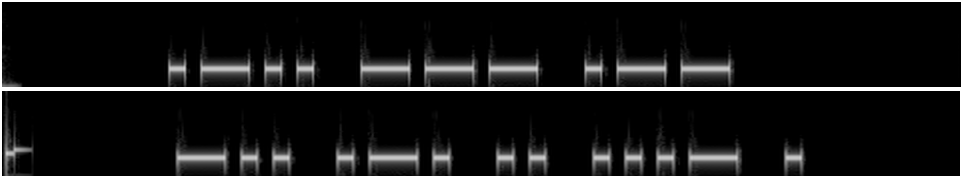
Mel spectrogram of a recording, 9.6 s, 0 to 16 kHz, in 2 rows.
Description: Morse code, heard as a keyed tone, about 15 wpm, 700 Hz. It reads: LOW DRIVE
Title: Sentences from Top 500 Words - New Word Drill - 15wpm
